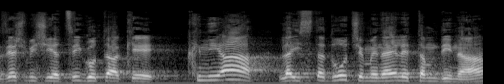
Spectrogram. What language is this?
Hebrew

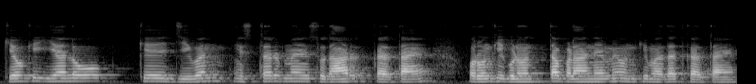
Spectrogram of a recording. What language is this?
Hindi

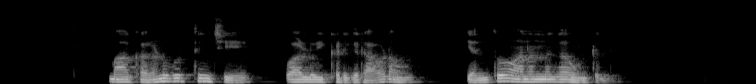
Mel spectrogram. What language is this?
Telugu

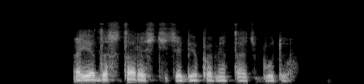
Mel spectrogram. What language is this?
Belarusian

